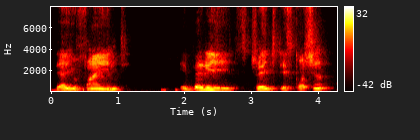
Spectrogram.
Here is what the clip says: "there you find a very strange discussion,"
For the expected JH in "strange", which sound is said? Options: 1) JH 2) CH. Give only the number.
1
